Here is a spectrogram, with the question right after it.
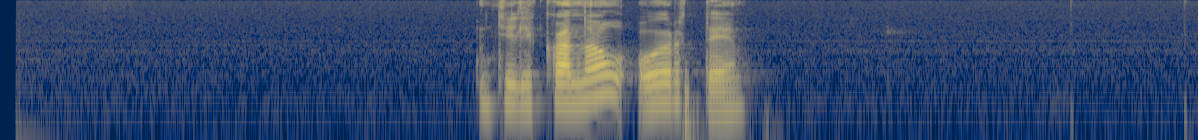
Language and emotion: Russian, neutral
